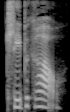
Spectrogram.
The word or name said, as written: klippegrav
